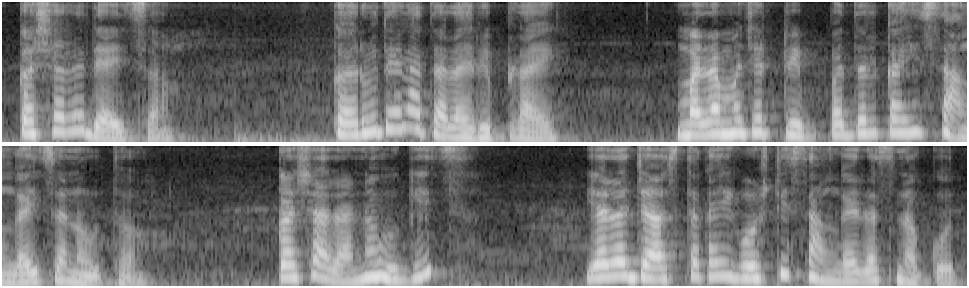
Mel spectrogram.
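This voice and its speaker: A woman's voice: mid-range voice, dark tone. A woman narrating a first-person story, lightly acting out the quoted lines.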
